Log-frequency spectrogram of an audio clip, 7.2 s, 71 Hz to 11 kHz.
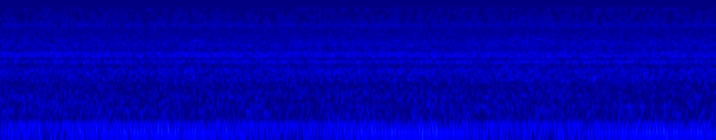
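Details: Seagate BarraCuda 8TB ST8000DM004 (10,325 hours, 2,118 reallocated sectors) after swapping to another maker's SATA adapter board: a very quiet, steady spin hum with a faint even hiss, no clicks or scraping; the drive runs smoothly.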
